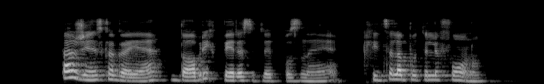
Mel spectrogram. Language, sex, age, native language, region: Slovenian, female, 18-29, Slovenian, Coastal Karst region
